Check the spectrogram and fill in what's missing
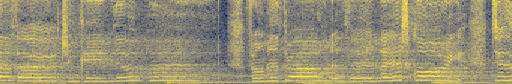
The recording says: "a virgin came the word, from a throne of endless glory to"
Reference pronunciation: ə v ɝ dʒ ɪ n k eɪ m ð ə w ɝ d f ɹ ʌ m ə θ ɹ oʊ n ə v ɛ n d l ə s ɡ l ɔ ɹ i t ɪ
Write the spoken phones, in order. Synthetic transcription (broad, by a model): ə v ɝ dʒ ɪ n k eɪ m ð ə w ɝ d f ɹ ʌ m ə θ ɹ oʊ n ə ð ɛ n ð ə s ɡ l ɔ ɹ i t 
